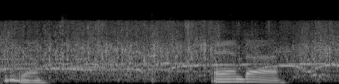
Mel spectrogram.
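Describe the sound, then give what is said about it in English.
A steady round of applause, dense, continuous clapping filling the few seconds, with a couple of short vocal whoops or calls rising over the clapping. “I'm gonna give it a round of applause for that.”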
